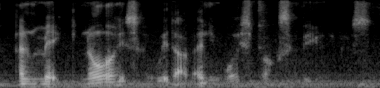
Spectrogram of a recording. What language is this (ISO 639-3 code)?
eng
